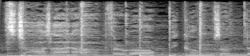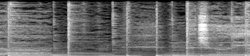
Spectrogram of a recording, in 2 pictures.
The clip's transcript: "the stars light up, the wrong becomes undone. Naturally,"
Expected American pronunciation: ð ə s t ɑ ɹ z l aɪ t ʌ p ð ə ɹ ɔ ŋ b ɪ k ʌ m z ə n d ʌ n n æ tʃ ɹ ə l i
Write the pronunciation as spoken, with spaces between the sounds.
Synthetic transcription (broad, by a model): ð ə s t ɑ ɹ z l aɪ t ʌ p ð ə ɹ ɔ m b ɪ k ʌ m z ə n d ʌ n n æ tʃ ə l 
